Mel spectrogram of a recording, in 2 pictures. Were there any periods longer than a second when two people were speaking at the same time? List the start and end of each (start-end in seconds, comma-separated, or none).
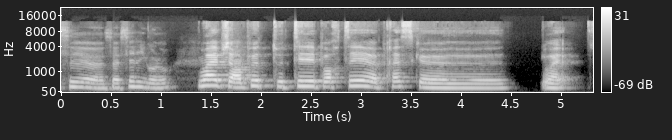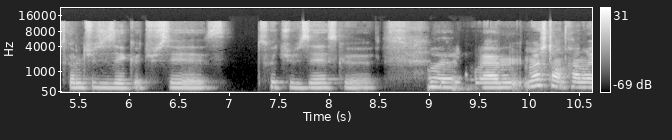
none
